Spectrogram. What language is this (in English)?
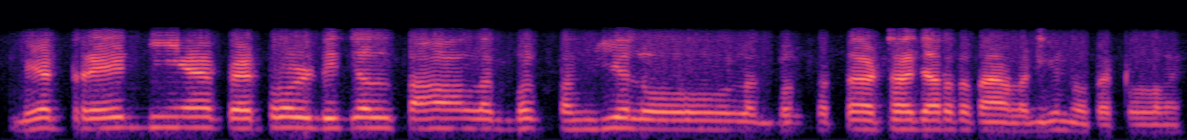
Sindhi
